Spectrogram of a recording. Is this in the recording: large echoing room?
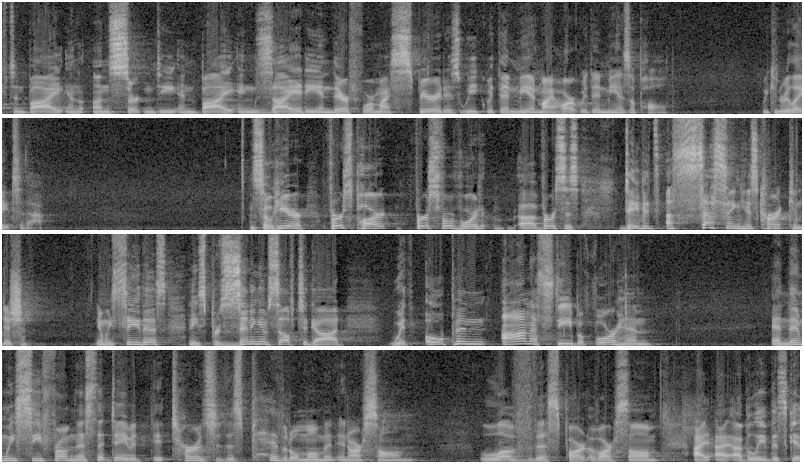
yes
